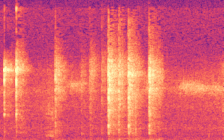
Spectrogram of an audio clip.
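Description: A few faint keystrokes on a keyboard: a couple of clicks right at the start, then a quick run of four or five about a second in.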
